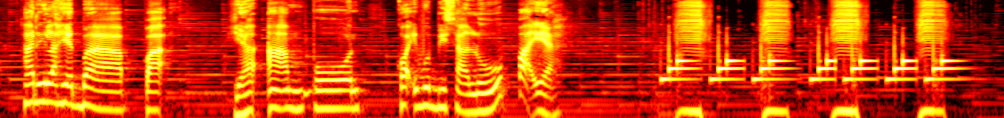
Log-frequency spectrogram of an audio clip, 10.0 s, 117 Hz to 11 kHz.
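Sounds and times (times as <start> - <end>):
speech: 0.2 - 5.7, 6.8 - 9.6
phone notification chimes for social media friend requests: 6.6 - 9.7.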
